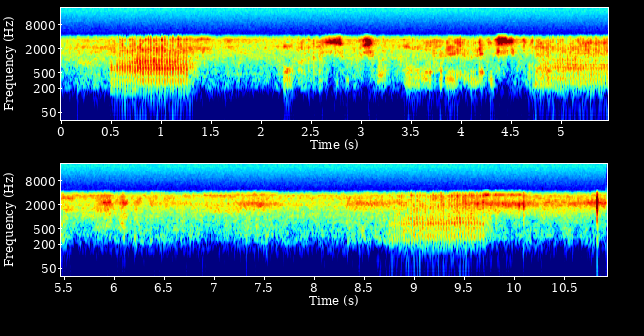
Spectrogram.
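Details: Sleeping pug puppy snoring: rhythmic nasal snores, about four snoring breaths in eleven seconds with snuffly sounds between; ordinary snoring in a flat-faced dog.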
